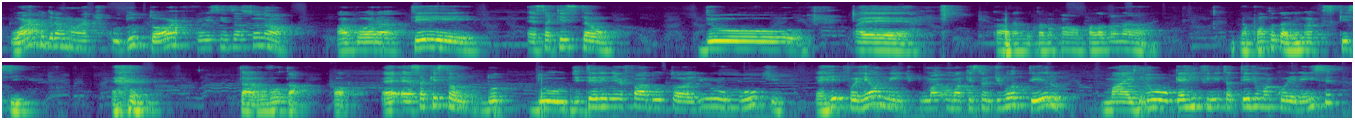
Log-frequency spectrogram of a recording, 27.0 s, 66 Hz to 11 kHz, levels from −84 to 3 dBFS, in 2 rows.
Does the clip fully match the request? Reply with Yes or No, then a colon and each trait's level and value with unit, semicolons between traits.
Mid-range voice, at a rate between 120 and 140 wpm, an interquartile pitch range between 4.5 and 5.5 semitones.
Yes: medium, 165 Hz; average, 130 wpm; average, 5.1 semitones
